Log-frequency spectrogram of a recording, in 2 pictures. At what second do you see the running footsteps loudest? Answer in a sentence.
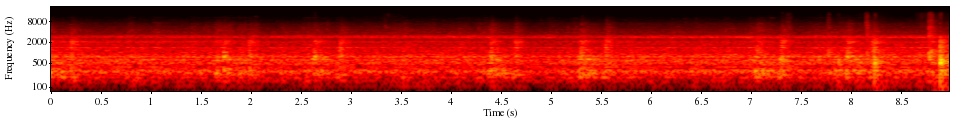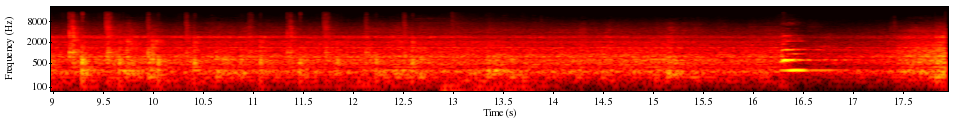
The volume of the running footsteps peaks at 9 seconds.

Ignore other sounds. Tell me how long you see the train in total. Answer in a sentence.
The train can be heard for 18 seconds in total.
